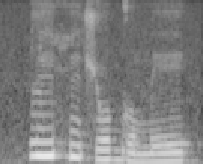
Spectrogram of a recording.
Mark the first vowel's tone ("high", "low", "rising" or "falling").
high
